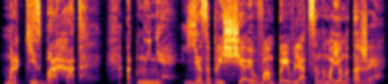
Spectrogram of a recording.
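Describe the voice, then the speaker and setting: A man voicing a stern young lord in an audiobook, speaking in a slow, cold and formal way. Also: mid-range voice, sharp tone, no echo, studio quality. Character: stern, authoritative young man laying down rules. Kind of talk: audiobook character voice.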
